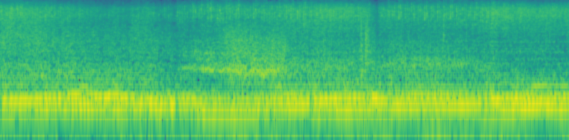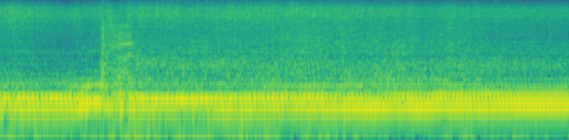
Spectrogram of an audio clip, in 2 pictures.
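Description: A video game car engine revs steadily while the car sits stuck, its droning hum rising and falling in pitch for a few seconds before holding a constant loud tone to the end.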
